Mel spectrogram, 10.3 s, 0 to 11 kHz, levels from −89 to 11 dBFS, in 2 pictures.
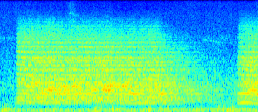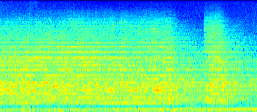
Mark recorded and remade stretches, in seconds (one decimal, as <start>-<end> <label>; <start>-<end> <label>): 0.0-10.3 recorded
